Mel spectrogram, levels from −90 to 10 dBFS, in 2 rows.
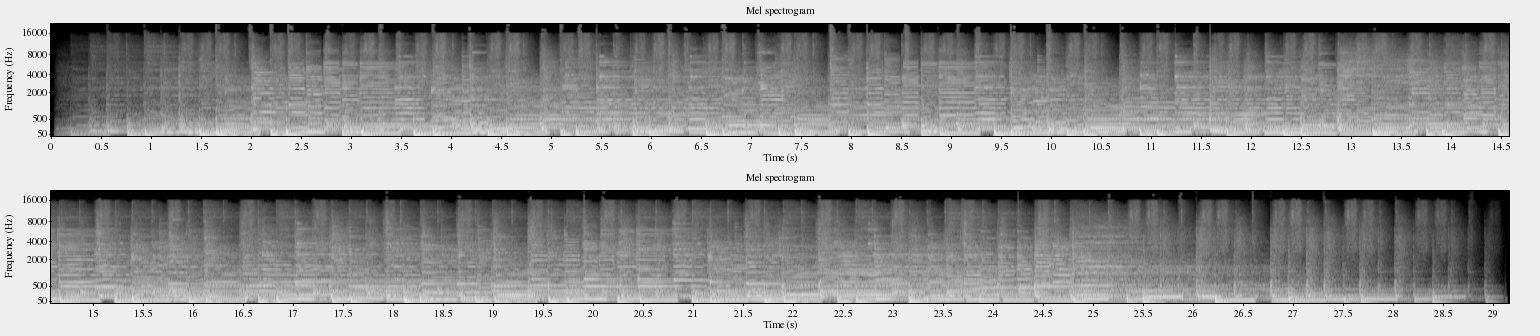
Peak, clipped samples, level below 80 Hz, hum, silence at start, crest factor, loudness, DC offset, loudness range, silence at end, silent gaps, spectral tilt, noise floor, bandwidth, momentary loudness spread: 0 dBFS; under 0.1%; -18 dBFS; none; 0.15 s; 12 dB; -14 LUFS; under 0.1%; 2 LU; 0.15 s; none; -5.5 dB/octave; -34 dBFS; 17.5 kHz; 6 LU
